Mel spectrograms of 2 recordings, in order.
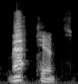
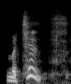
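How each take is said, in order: First: It is said with an American accent. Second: It is said with an Australian accent. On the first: "me with my American accent, I'm like" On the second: "she has just a wonderful Australian accent, and she says "matits" in this really beautiful way"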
